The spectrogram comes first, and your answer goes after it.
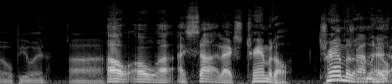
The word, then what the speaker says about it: tramadol: Tramadol. Tramadol. That starts with a T. Just for the record, Yeah. T, not a P. Like, P. Yeah. The P is silent. T.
